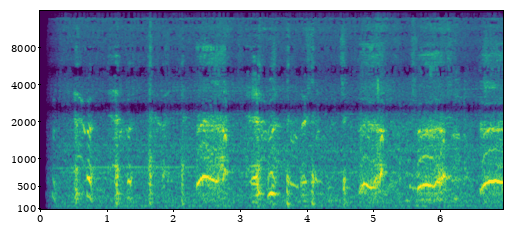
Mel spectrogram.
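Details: Adult patient in ICU: repeated harsh cough bursts mixed with strained, voiced groans and throaty sounds in a quiet room.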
